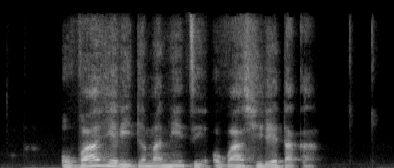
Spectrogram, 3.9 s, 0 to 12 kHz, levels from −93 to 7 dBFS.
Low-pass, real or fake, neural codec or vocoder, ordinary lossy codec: 10.8 kHz; fake; autoencoder, 48 kHz, 32 numbers a frame, DAC-VAE, trained on Japanese speech; AAC, 64 kbps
